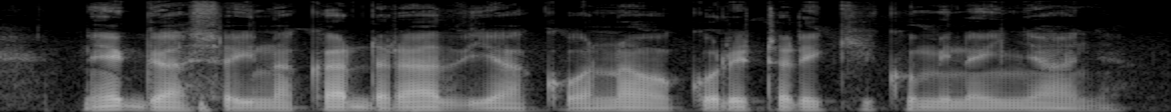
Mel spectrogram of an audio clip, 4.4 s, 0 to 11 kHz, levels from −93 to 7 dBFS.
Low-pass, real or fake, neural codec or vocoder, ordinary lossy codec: none; real; none; none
